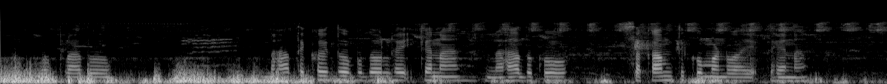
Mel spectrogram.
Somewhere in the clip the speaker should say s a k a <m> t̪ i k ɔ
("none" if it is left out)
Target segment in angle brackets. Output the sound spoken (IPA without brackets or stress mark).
m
